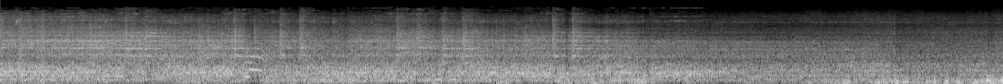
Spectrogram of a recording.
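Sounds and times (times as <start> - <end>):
wheels clicking over rail joints: 0.0 - 6.8
train running past: 0.0 - 10.0.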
